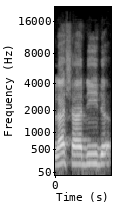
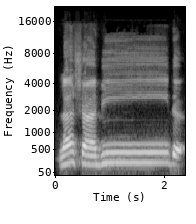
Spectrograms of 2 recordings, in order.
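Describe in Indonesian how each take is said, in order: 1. Vokal sebelum huruf d terakhir dibaca pendek. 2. Vokal sebelum huruf d terakhir dibaca panjang. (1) "jangan la syadid, yang begitu" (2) "panjangkan dulu empat harokat. La syadid, begitu"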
